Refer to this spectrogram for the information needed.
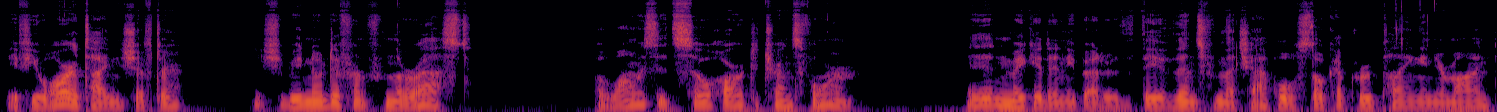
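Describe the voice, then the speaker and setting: Casting: male storyteller, mid-pitched, gravelly edge, scripted second-person narration for audio roleplay. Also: fairly even intonation, moderate pace.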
